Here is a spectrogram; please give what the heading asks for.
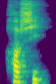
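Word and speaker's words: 箸: Je vous donne un autre exemple. Sake, c'est le saumon, et sake, c'est l'alcool. Hashi, ce sont les baguettes avec lesquelles on mange. Et hashi, c'est le pont. Donc voilà, tant de mots, il y en a plein d'autres, qui paraissent identiques, mais qui ne le sont pas quand on fait bien attention à l'intonation.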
